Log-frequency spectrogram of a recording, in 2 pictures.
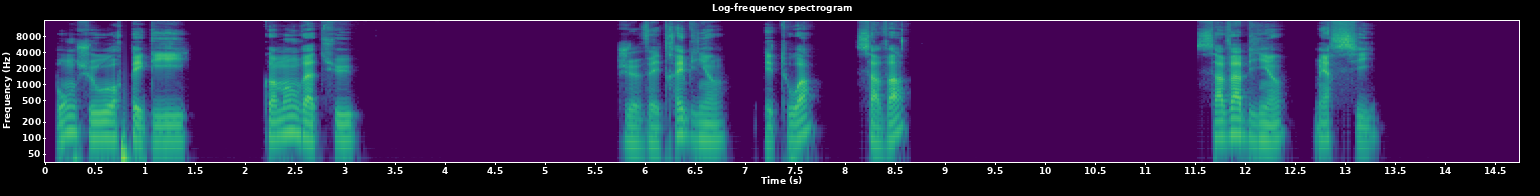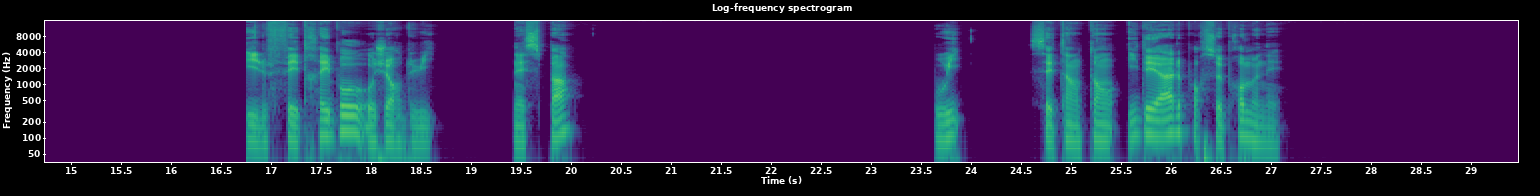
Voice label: Conversation slow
